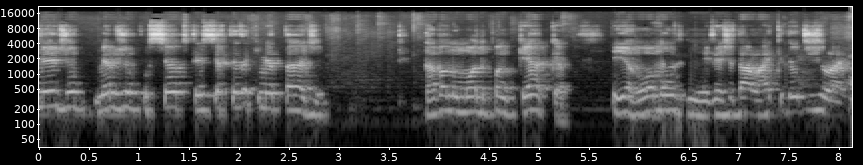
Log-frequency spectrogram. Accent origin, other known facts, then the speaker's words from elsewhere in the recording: Rio de Janeiro, Brazil; Eu sou do Rio.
